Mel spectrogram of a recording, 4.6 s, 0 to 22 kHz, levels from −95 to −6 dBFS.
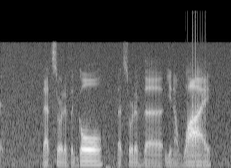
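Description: A speech recording carried over a call link whose audio stops at 8 kHz. Right after "of the you know", from 3.70 to 4.10 s, a gritty processor overload crackle tears through the sound. The processor missed around ten very short buffer deadlines in a row. Each miss replayed a scrap of old audio with hard edges.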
